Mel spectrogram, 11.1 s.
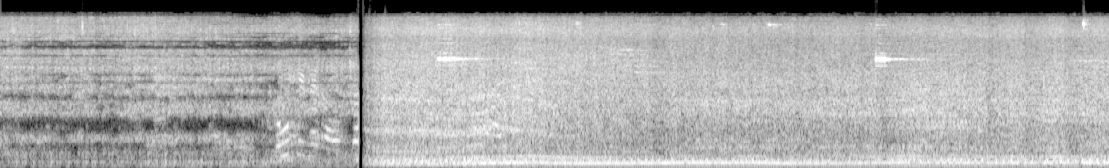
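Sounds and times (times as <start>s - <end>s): road traffic noise: 0.0s - 11.0s
vehicle engine droning: 0.0s - 11.0s
short high beep: 4.4s - 4.8s, 8.8s - 9.2s.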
